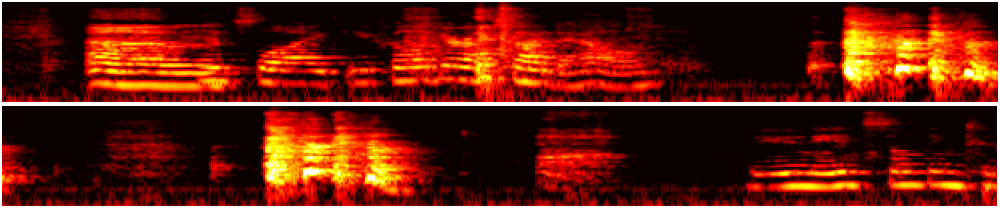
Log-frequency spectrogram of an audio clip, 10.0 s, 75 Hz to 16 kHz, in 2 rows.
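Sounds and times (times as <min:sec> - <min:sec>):
speech: 0:00.4 - 0:03.4, 0:08.7 - 0:09.9
harsh COVID coughing fit: 0:04.0 - 0:05.2, 0:06.0 - 0:08.1.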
